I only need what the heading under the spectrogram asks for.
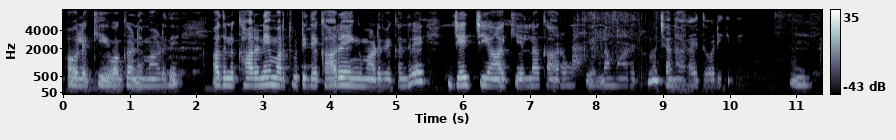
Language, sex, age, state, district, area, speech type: Kannada, female, 30-45, Karnataka, Koppal, urban, spontaneous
